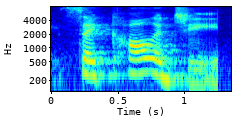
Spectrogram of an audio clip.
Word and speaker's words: psychology: say him autumn column letter p is always silent at the beginning of words in such combinations p s p t and p n so it's not pronounced and we say psychology psychic pneumonia pterodactyl another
